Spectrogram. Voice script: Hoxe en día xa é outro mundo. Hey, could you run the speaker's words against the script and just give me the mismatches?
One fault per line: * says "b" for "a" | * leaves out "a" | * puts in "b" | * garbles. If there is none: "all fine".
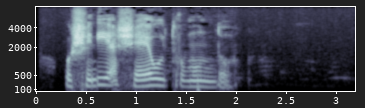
all fine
